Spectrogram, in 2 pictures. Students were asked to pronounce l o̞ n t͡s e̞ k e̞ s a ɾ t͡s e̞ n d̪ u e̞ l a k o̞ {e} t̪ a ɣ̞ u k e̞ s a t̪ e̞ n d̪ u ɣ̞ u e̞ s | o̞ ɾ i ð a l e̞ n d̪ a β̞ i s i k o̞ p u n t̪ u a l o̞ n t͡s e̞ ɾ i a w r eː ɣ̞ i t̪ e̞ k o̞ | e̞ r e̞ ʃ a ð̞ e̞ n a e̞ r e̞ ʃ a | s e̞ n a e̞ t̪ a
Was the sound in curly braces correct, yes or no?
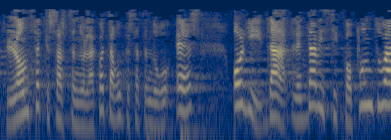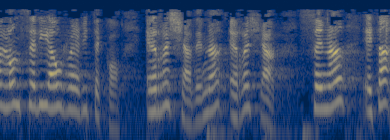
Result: yes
